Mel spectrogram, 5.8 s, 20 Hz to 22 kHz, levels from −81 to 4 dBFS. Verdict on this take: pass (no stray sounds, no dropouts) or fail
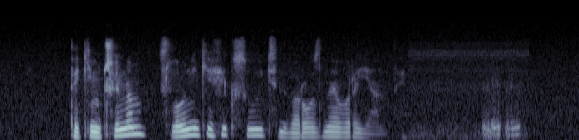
fail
